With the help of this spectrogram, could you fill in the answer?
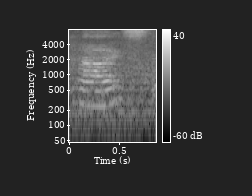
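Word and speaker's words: hijskraan: Reiskram. Não, não é raiz não. Je doet wel, jawel. Je hebt al geleerd. Je hebt net geleerd. Hoe heet deze? Hoe spreek je deze uit? Ei. Dus, hijs. Reiskram.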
